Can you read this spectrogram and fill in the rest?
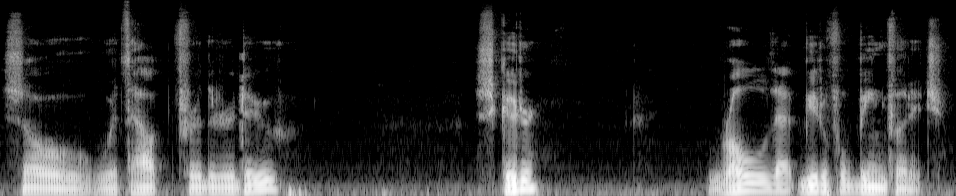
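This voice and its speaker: An older man speaks in a very low, dark, mellow voice, folksy and rambling. The recording is dry and close, with faint music underneath. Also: animated, takes it slowly, long pauses, no room sound. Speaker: vlogger. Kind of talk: casual grumpy commentary. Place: home at night, quiet room.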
